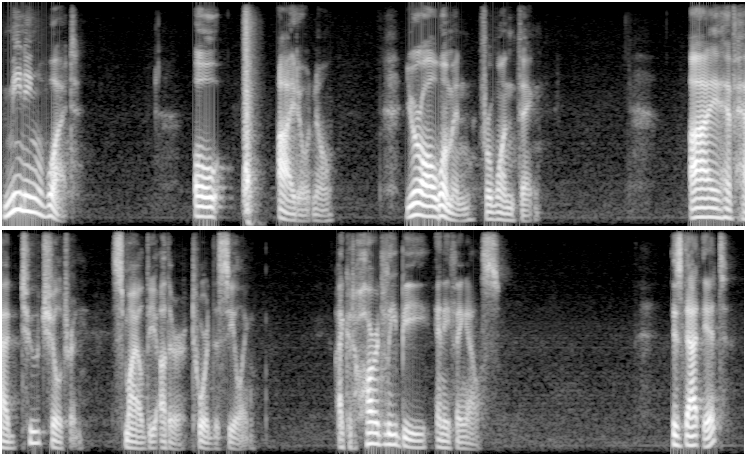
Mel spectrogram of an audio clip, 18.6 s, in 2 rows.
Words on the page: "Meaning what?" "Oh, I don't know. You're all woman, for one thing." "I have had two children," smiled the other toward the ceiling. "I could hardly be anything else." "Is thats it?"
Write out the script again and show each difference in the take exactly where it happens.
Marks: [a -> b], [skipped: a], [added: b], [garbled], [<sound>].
"Meaning what?" "Oh, [whoosh] I don't know. You're all woman, for one thing." "I have had two children," smiled the other toward the ceiling. "I could hardly be anything else." "Is [thats -> that] it?"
